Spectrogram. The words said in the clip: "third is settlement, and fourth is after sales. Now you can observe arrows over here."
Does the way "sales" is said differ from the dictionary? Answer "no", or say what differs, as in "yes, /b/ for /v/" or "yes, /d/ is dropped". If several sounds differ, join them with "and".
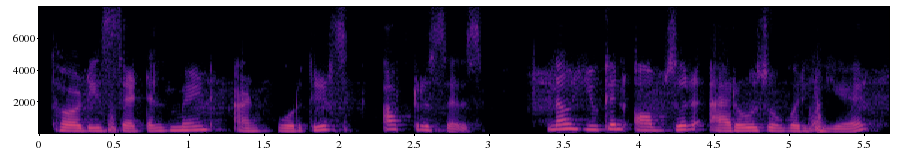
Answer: yes, /l/ is dropped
